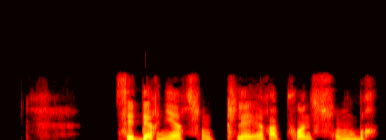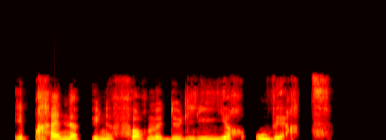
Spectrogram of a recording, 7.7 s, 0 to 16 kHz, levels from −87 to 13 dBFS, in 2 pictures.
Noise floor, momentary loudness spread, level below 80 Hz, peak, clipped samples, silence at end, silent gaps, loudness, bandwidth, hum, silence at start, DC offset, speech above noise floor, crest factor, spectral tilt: -48 dBFS; 13 LU; -64 dBFS; 0 dBFS; under 0.1%; 0.6 s; 0.81-1.17 s, 2.16-2.27 s, 2.83-2.87 s, 3.80-4.01 s, 4.16-4.21 s, 4.68-4.78 s, 6.33-6.43 s, 6.87-6.98 s; -20 LUFS; 7.8 kHz; none; 0.4 s; under 0.1%; 28 dB; 20 dB; -6 dB/octave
